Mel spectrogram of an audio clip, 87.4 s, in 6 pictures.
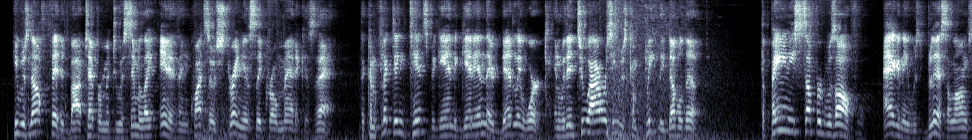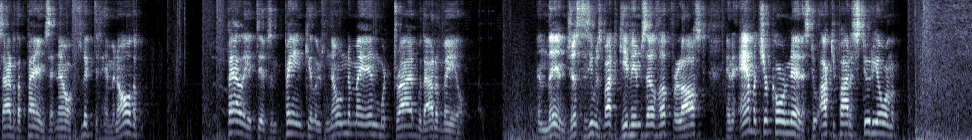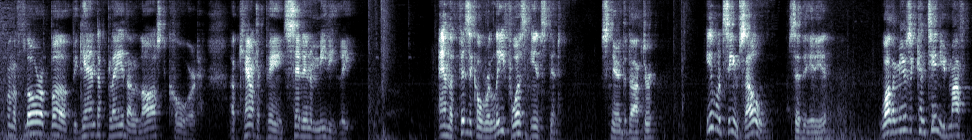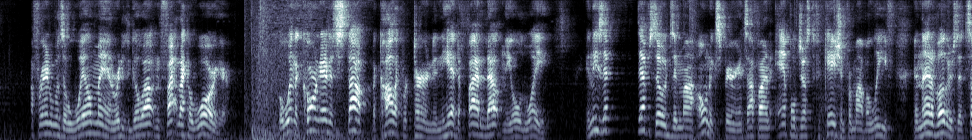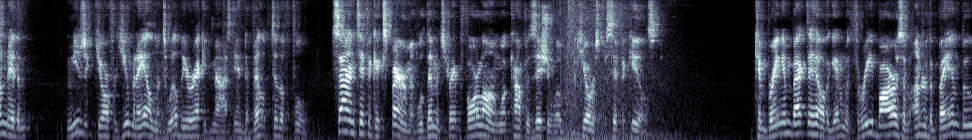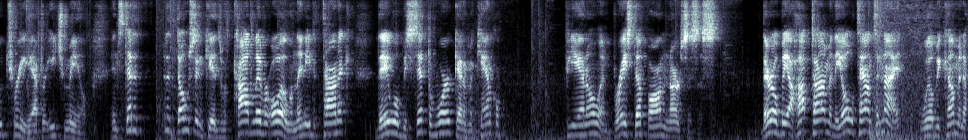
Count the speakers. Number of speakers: one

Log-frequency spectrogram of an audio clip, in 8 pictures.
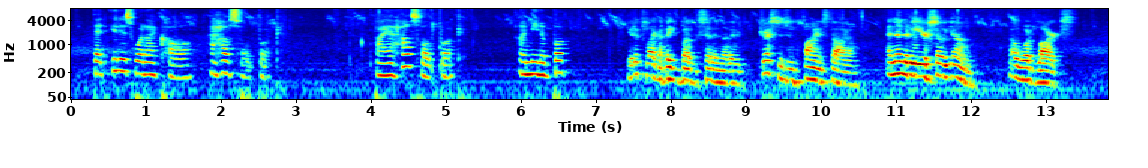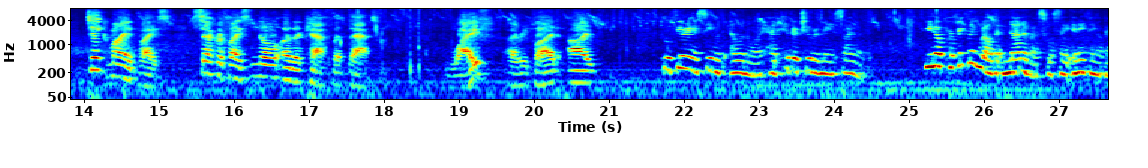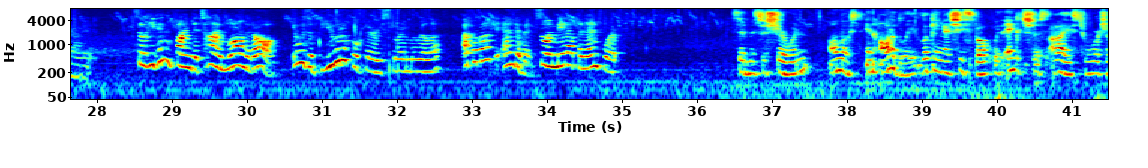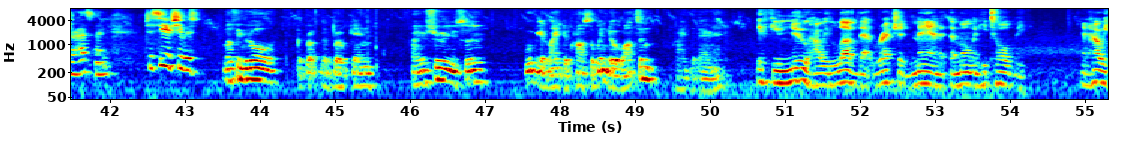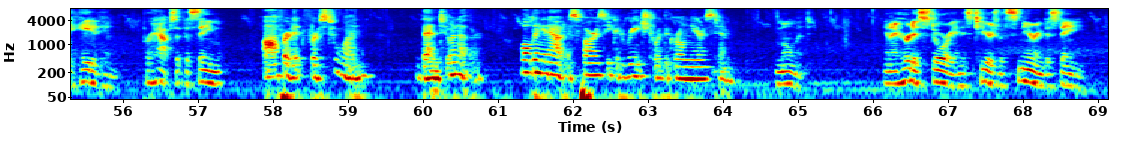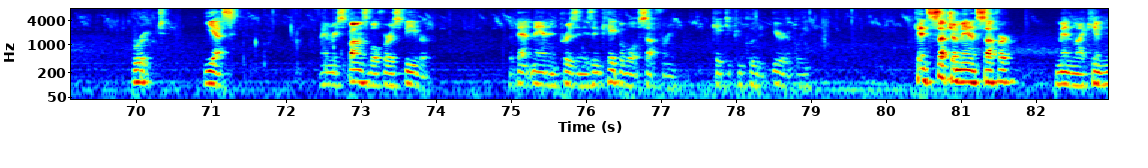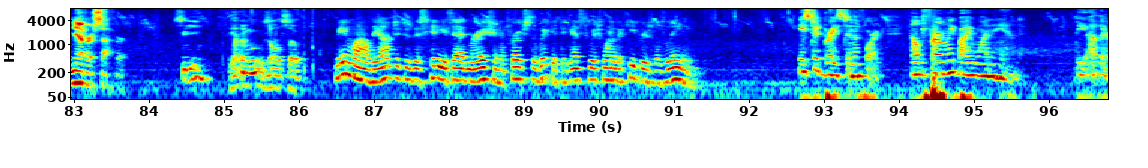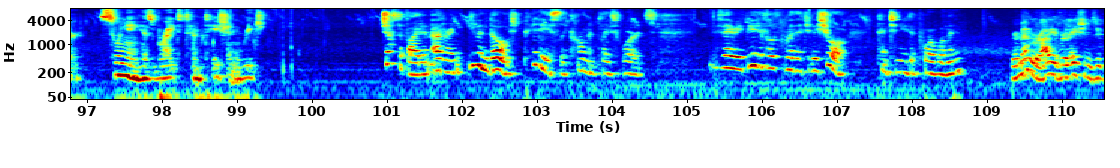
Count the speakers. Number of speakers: nine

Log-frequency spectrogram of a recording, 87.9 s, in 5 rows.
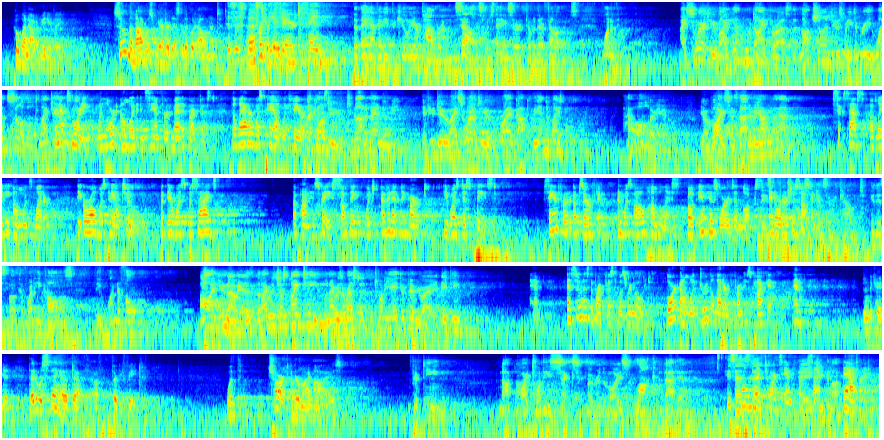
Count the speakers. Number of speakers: five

